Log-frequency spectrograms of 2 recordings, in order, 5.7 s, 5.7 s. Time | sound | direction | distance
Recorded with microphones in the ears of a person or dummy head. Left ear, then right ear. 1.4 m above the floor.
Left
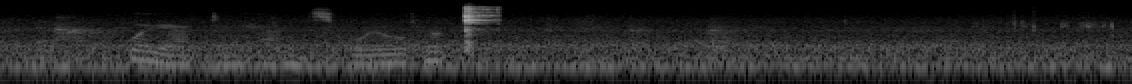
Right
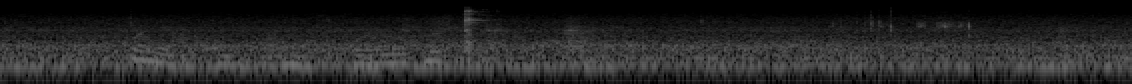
0.7 | a woman speaking | 70° left (ahead or behind) | ?
2.3 | breaking glass | 70° left (ahead or behind) | ?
